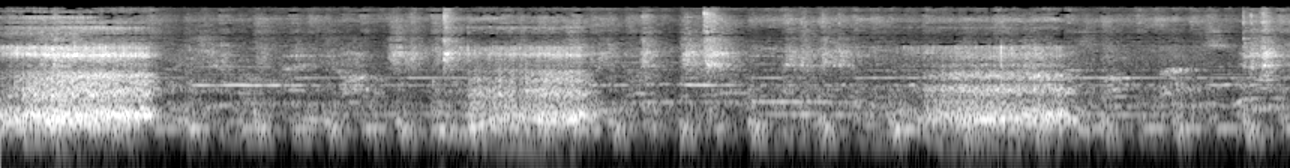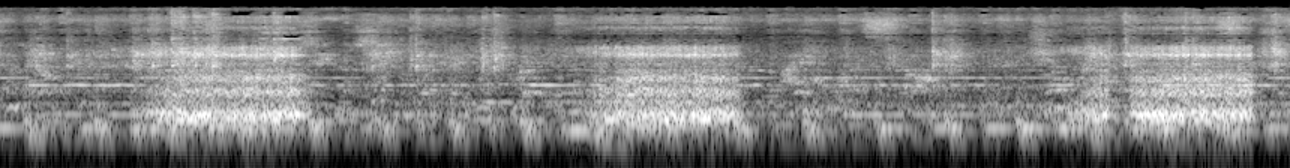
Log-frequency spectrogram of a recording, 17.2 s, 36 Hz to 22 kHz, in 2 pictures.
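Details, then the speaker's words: Bulldog snoring loudly and rhythmically while asleep, about 19 breaths a minute, with music in the background; dog snoring. "The doggy's snoring. Beexie snoring. She's so loud. She's so loud."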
